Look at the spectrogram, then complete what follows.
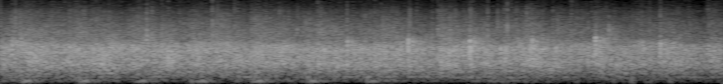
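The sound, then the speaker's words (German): A crowd claps steadily and densely for a few seconds for a young man in a cap, the first volunteer, a sustained wash of many hands at fairly even loudness, with no talking over it. “Ein Applaus für den jungen Herrn mit der Mütze.”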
